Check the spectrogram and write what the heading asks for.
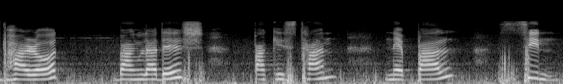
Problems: none marked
